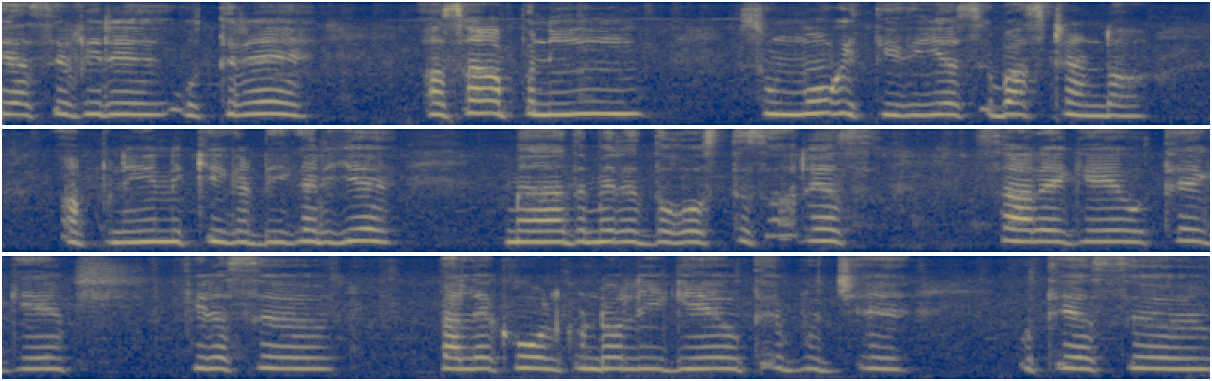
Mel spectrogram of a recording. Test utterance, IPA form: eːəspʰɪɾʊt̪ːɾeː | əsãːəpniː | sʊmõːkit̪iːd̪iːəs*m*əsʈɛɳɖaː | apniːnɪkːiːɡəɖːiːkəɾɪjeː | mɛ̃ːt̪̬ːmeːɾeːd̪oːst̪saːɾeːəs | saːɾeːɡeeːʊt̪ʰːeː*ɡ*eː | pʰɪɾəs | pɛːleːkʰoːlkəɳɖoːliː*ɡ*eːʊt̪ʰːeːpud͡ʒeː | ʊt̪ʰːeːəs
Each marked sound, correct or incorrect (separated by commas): incorrect, correct, correct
